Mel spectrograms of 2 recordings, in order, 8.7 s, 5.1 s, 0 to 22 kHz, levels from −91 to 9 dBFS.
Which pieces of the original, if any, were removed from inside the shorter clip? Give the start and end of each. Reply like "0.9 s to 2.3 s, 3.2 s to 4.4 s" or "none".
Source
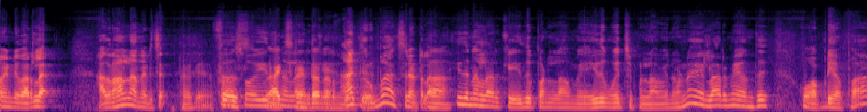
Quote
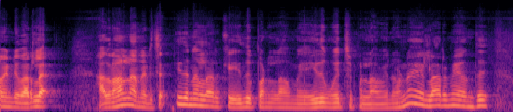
1.7 s to 4.5 s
